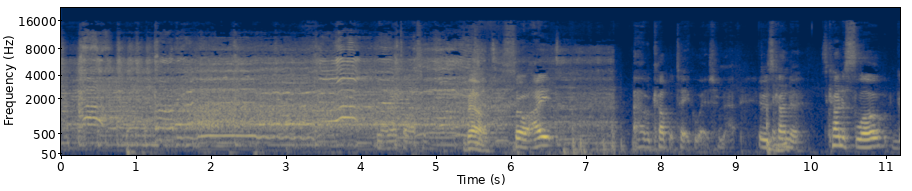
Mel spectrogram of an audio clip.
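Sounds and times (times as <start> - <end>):
crowd cheering: 0.0 - 7.4
speech: 5.4 - 6.8, 7.7 - 11.1.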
